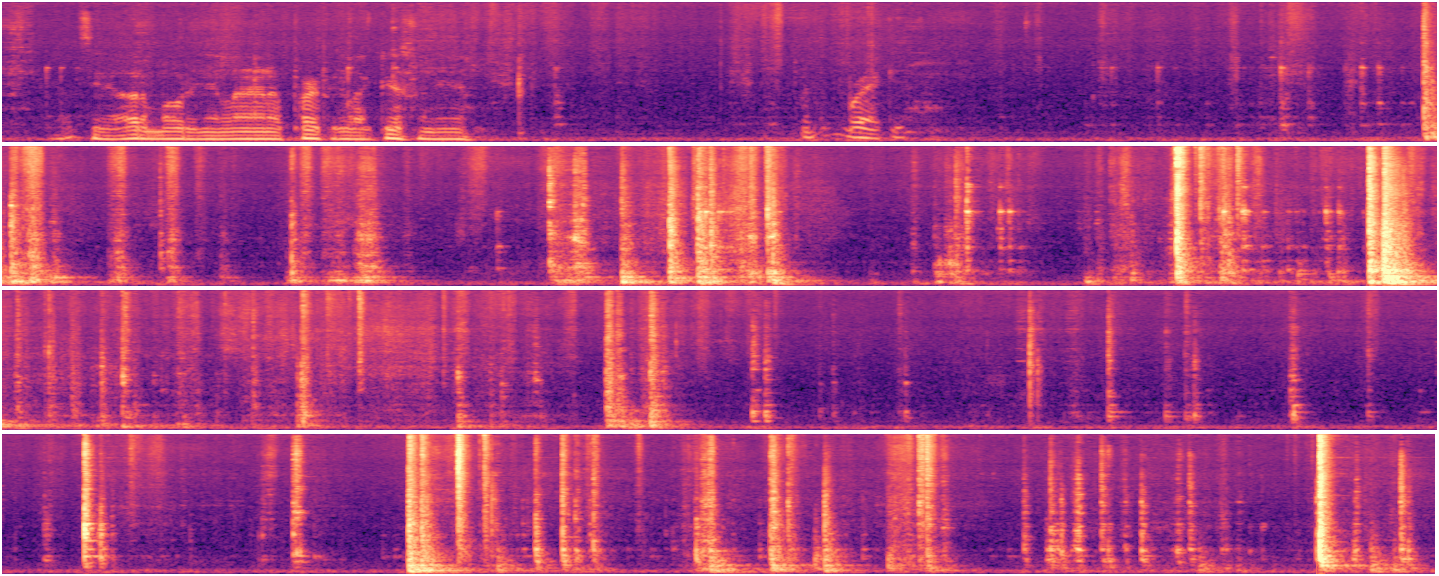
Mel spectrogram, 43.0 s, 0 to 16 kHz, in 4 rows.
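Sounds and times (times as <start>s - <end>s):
metal clunks and scrapes: 9.4s - 16.8s.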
